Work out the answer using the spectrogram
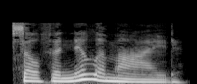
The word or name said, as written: sulfanilamide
